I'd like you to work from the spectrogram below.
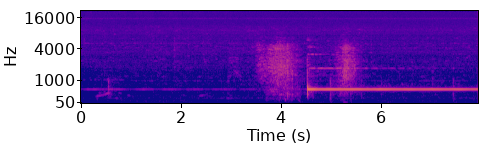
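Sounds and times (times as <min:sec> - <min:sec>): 
soft rustles: 0:03.5 - 0:05.8
bell struck sharply and ringing in a pure tone: 0:04.6 - 0:07.9
faint lingering tone: 0:04.6 - 0:07.9.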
